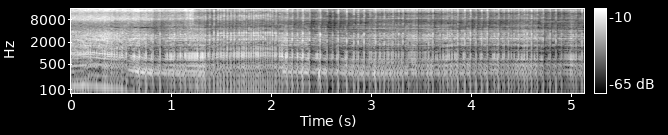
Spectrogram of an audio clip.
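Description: Mini chainsaw cutting wood while clearing land for an areca palm plantation, a loud, continuous buzzing whine close by, its pitch dipping slightly as the chain bites into the wood.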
